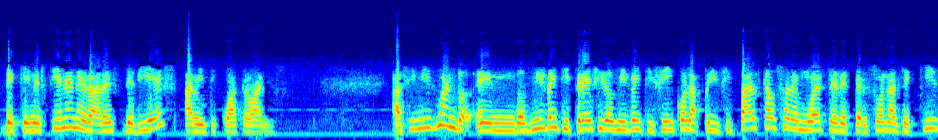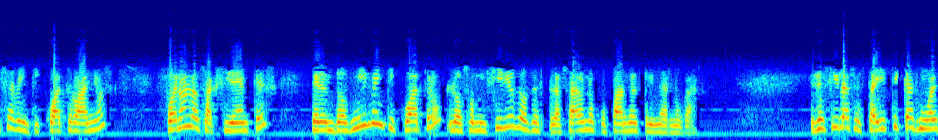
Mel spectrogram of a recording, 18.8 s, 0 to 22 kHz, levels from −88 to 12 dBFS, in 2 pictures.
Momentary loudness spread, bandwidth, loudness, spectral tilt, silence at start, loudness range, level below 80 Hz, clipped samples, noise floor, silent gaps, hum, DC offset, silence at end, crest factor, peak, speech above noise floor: 6 LU; 6 kHz; -18 LUFS; -8 dB/octave; 0.05 s; 3 LU; -62 dBFS; under 0.1%; -53 dBFS; none; none; under 0.1%; 0 s; 18 dB; 0 dBFS; 36 dB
